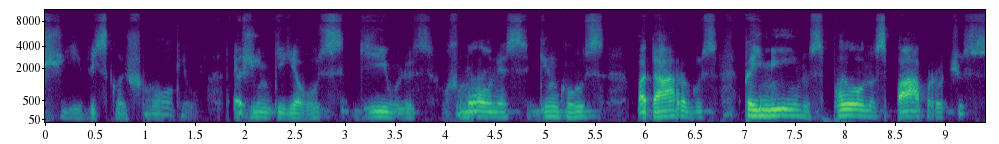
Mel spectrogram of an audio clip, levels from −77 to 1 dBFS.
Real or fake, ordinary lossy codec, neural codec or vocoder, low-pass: fake; Opus, 32 kbps; codec, 24 kHz, 1.5 kbps, HILCodec; 9.9 kHz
